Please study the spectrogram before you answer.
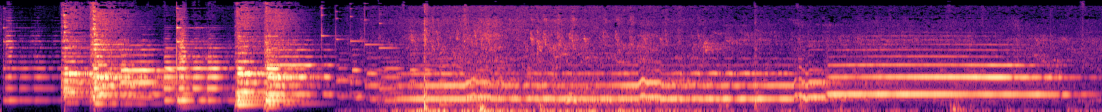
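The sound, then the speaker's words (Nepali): Bamboo flute playing a slow melody. A few short, bright, quickly struck notes open it, then long sustained tones follow with a slight wavering at each change, clear and alone with no talk. “कस्तो मिठो बाँसुरी कसले बजायो”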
